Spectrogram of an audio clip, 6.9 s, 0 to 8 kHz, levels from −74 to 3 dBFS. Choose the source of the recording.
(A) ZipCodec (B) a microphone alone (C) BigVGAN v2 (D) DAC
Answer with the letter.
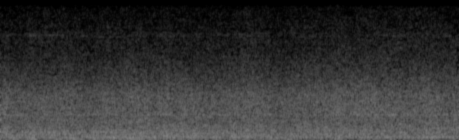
B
